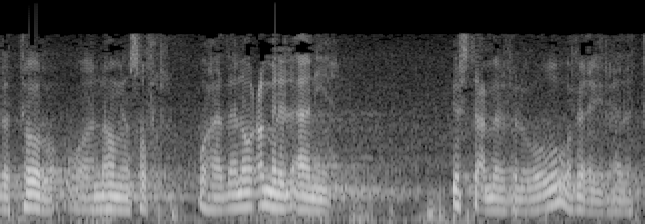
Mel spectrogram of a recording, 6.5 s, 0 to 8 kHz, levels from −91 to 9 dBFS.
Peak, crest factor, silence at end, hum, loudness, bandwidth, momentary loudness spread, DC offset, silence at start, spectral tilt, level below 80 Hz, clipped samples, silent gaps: 0 dBFS; 18 dB; 0 s; none; -17 LUFS; 5.4 kHz; 18 LU; under 0.1%; 0 s; -11 dB/octave; -40 dBFS; under 0.1%; none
